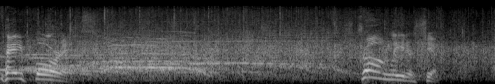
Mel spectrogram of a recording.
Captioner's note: cheers and applause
